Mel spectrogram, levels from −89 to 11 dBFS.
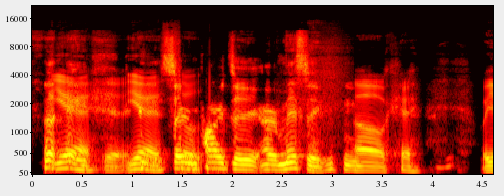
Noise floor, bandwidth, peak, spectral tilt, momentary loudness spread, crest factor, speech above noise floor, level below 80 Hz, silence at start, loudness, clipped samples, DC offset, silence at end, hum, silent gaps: -46 dBFS; 12.5 kHz; -6 dBFS; -5.5 dB/octave; 9 LU; 12 dB; 28 dB; -50 dBFS; 0.1 s; -18 LUFS; under 0.1%; under 0.1%; 0 s; none; none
